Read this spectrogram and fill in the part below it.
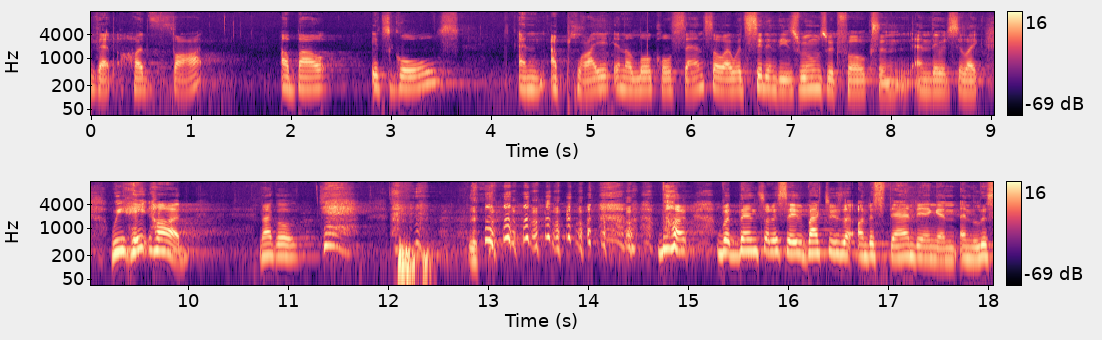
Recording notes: USGBC Live Washington DC Opening Keynote. Joins USGBC Live in person in Washington, DC on June 9 to deliver keynote remarks at our opening session.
